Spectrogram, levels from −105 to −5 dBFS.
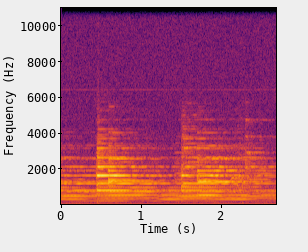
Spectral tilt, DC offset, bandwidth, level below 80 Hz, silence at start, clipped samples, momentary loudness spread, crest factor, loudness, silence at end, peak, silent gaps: -3 dB/octave; 0.4%; 11 kHz; -58 dBFS; 0 s; under 0.1%; 12 LU; 16 dB; -20 LUFS; 0 s; -4 dBFS; none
